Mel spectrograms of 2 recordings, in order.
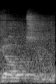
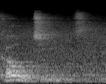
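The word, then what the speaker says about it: Cochise: cooked cold cheese it's goat cheese no it's cold here it is c-o-c-h-i-s so it's cold cheese yeah it's literally they said pronounce co like c-o-h and cheese he's jamaican like i'm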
